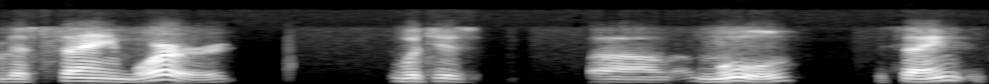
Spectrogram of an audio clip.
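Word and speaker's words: מול: The first one is pronounced mul, like a M-U-L, right?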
